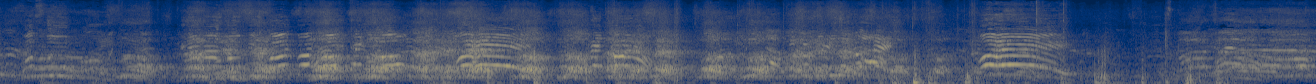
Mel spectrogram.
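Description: Fight-night crowd shouting and yelling, many voices overlapping, with one loud shout standing out about ten seconds in.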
